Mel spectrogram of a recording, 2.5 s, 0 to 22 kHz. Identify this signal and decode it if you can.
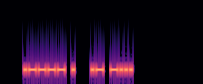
Morse code, heard as a keyed tone, about 40 wpm, 700 Hz. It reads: 1E AB
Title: Field Day Exchanges - 40wpm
